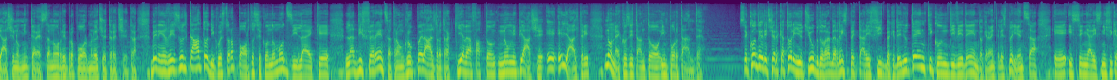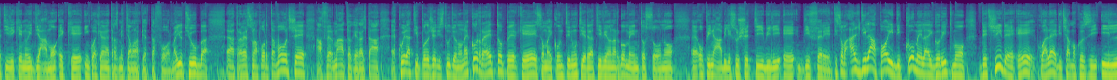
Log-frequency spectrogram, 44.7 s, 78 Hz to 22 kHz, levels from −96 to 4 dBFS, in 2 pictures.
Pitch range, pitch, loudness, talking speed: 100-135 Hz, 115 Hz, -15 LUFS, 150 wpm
